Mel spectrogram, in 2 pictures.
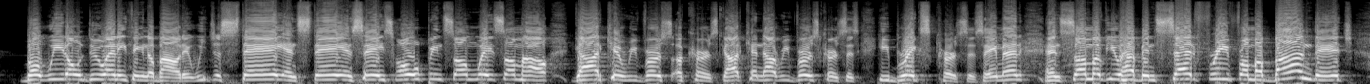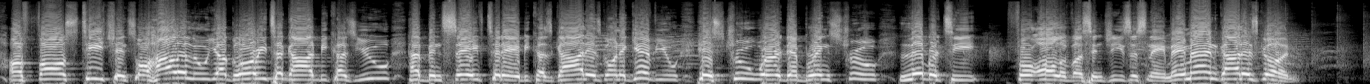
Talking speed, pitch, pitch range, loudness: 175 wpm, 220 Hz, 205-240 Hz, -5 LUFS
